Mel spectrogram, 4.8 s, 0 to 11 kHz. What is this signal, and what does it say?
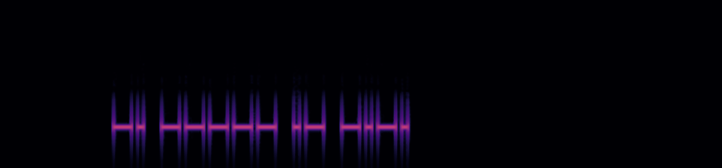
Morse code, heard as a keyed tone, about 30 wpm, 700 Hz. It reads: N0AC
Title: Easy Call Signs - 30wpm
